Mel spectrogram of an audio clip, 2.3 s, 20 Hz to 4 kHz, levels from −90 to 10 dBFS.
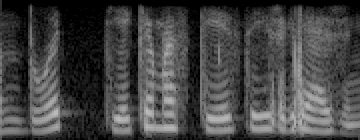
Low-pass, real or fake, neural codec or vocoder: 3.6 kHz; real; none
